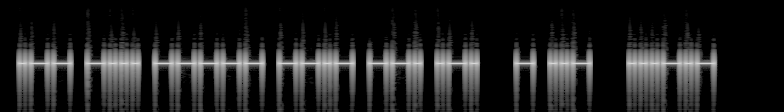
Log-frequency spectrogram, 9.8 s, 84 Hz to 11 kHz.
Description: Morse code, heard as a keyed tone, about 17 wpm, 700 Hz. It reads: WB0QGR TU <SK>
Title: Practice QSO - Exchange 4 - Ending - 17wpm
